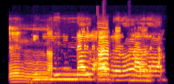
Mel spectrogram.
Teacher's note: ইন্না এখানে ওয়াজিব গুন্না, আব কলকলা হবে, র মোটা হবে আর এক আলিফ টান হবে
